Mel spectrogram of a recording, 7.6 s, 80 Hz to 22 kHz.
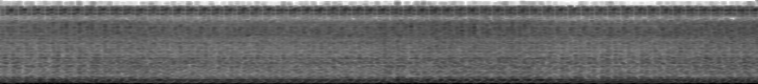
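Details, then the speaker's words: V8 idling after an intake manifold install on a swap: the idle note dips and recovers as an open manifold port is covered. Air is felt at the port, indicating a vacuum leak. "I'm going to see if I could feel air coming off that uh that little pork I know it's there for a reason that got to be doing something oh hell yeah I feel that you can hear the idle change too when I mve"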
